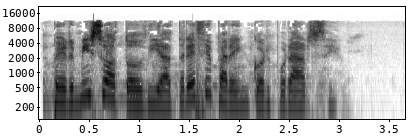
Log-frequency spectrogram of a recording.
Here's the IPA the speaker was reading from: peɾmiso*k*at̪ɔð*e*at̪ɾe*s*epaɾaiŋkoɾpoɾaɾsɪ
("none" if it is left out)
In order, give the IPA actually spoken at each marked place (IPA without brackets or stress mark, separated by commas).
none, i, θ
